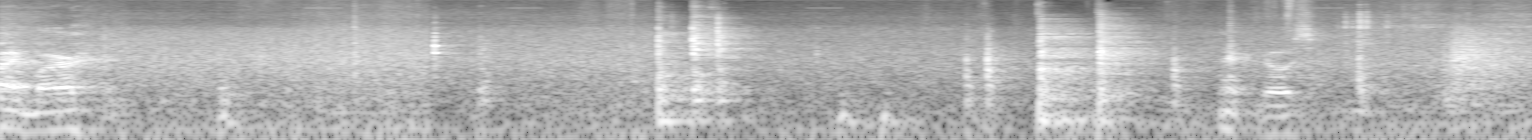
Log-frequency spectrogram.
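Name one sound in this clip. Metal tools clink and clank against an engine.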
